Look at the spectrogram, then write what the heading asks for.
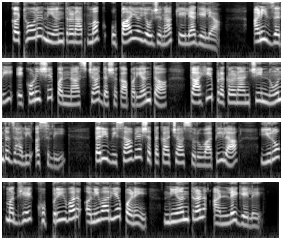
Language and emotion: Marathi, neutral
